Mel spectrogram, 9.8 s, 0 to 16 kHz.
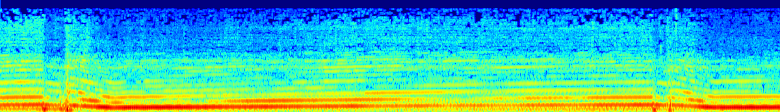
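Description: Honda Civic VTi's D16Y8 1.6-litre SOHC VTEC four-cylinder, with ported head and intake manifold, heard from inside the cabin at full throttle. The engine note climbs, drops sharply at an upshift about a second in, climbs slowly again in the higher gear, and drops at a second upshift near the end.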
